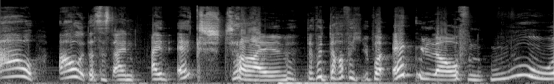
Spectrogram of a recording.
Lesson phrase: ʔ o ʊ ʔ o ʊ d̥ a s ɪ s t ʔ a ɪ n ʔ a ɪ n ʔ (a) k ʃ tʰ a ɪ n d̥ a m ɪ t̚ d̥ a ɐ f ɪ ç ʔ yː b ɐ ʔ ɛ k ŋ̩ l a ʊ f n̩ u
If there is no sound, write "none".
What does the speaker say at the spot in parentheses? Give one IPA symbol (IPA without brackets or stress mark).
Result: ɛ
